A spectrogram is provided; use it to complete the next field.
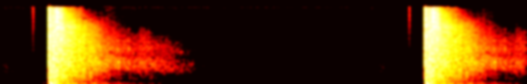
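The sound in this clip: Two gunshots from a gun fired at a shooting range: each is a sharp, loud crack with a quickly fading tail, separated by several seconds of silence, with no talk.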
